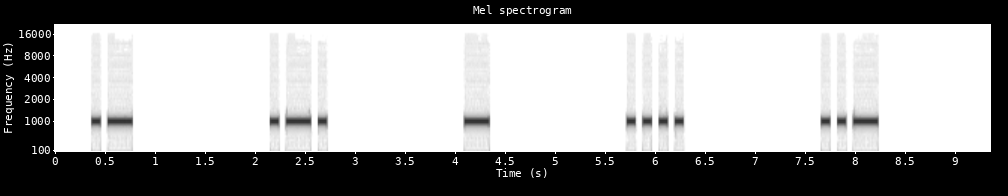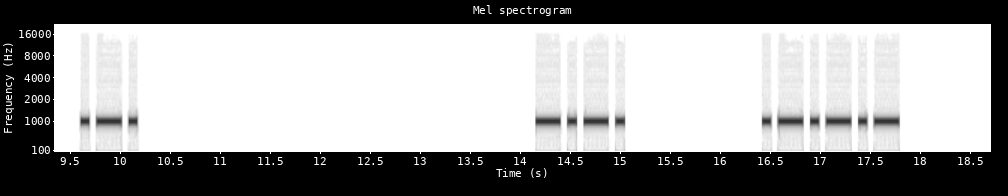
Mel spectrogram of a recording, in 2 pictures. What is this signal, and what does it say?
Morse code, heard as a keyed tone, about 15 wpm, spaced as for 5 wpm, 1000 Hz. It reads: ARTHUR C.
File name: qotdfiles / 5wpm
